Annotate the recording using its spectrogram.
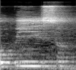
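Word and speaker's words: peace: आगे देखो, फॉर पीस सेक, मैंने कहा था ना सी से भी स की आवाज़ आती है, तो CE, और किसी भी वर्ड के एंड में अगर ई लिखा है तो उसका प्रोनाउंसिएशन होता ही नहीं है, तो प्रोनाउंसिएशन किसका रह जाता है, सिर्फ सी का। तो पीस, स की आवाज़ आ रही है, हिसिंग साउंड आ रहा है, सिर्फ कॉमा लगना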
